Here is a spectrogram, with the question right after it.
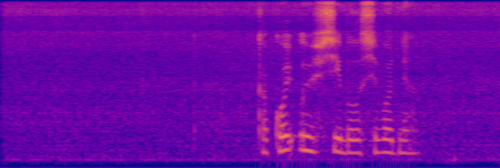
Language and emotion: Russian, neutral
